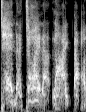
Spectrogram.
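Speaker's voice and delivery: loud, voiced stage whisper. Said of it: "that's not whispering".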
